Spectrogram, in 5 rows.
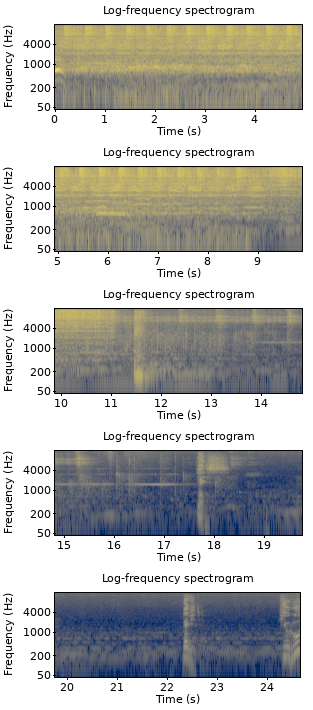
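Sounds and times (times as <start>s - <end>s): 
church congregation shouting, whooping and cheering: 0.0s - 12.8s.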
